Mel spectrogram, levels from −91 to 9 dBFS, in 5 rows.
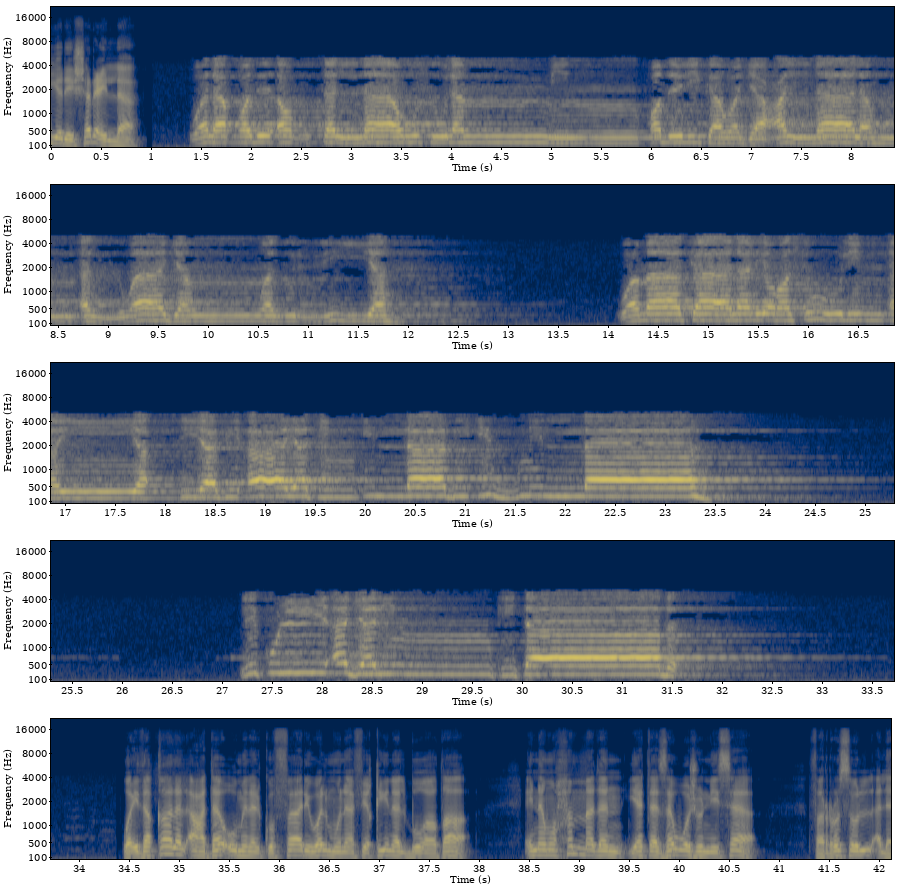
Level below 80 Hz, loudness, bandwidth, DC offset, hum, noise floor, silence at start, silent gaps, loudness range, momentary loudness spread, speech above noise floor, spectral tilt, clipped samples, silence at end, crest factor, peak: -64 dBFS; -19 LUFS; 13 kHz; under 0.1%; none; -65 dBFS; 0 s; none; 13 LU; 19 LU; 47 dB; -5.5 dB/octave; under 0.1%; 0 s; 16 dB; -4 dBFS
